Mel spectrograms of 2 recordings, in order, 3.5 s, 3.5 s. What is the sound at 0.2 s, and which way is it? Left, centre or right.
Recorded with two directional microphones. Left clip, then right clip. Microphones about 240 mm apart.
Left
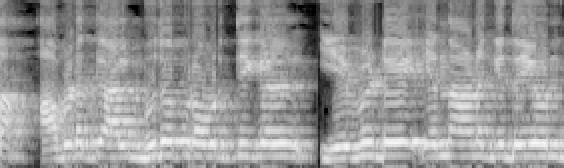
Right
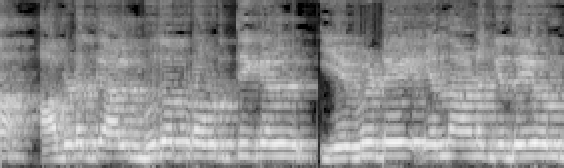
A man's voice, left.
